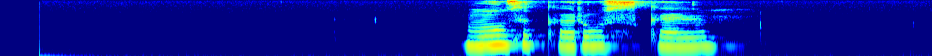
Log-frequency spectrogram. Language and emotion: Russian, neutral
